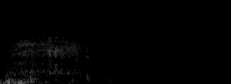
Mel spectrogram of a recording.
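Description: A short, breathy huff close to the microphone with a low pop at its start, lasting under a second, then near quiet.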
